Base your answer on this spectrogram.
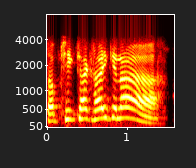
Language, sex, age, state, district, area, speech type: Maithili, male, 30-45, Bihar, Sitamarhi, urban, conversation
